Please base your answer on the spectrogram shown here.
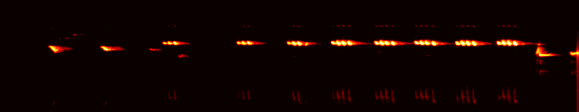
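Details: Bluethroat delivering a series of clear, high, ringing notes that speed up into a rhythmic string of repeated ticking phrases, then close on a lower, downward-slurred note.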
